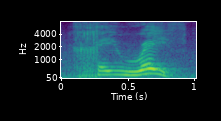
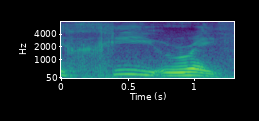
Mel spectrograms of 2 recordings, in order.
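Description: First: "Chei Reif" slowly, first syllable rhyming with day; ay vowel in Chei. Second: "Chi Reif" slowly, first syllable rhyming with see; long ee in "Chi", ay in "Reif"; ee vowel in Chi. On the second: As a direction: sound out "Chi Reif" opening on khee. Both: Shown as a demonstration. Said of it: "It doesn't say Chi Reif".

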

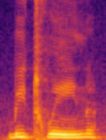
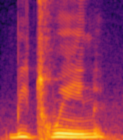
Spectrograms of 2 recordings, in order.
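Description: Both takes have the same delivery.

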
